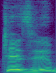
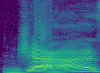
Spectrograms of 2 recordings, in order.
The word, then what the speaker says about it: jazz: roll so it's rock not Jaz but Jazz it's a long a vowel sound jazz jazz and classical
